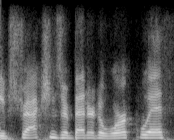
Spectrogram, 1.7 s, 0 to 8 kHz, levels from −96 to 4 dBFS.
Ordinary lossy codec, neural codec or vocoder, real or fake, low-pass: Opus, 24 kbps; codec, 16 kHz, 1.1 kbps, Voila-Tokenizer; fake; 7.2 kHz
